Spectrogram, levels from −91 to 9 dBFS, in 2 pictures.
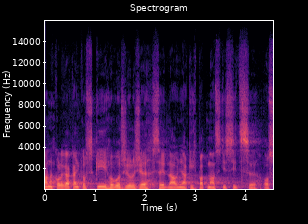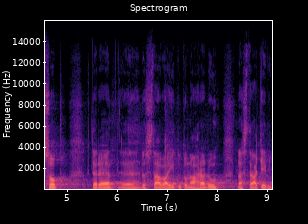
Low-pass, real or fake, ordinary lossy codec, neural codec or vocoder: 14.4 kHz; real; Opus, 64 kbps; none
